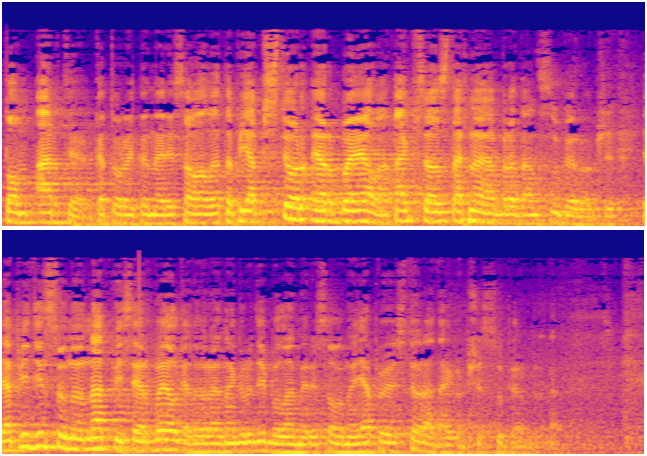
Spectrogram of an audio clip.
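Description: A young man raps rhythmically close to a phone microphone.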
